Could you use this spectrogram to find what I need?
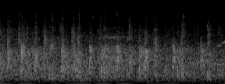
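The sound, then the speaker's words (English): A church audience in Northwest Montana applauds, giving soft, continuous clapping of many hands with an even, fluttering texture that holds steady for the whole stretch. “First service, people applauded. You can do that too. We can clap for that.”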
